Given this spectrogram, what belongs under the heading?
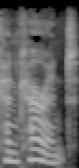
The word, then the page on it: concurrent: American English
